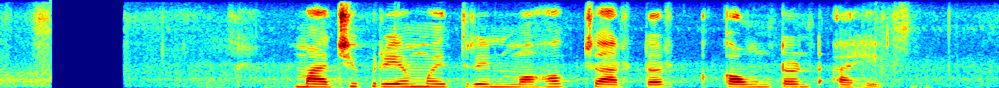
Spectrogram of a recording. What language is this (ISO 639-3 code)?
mar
